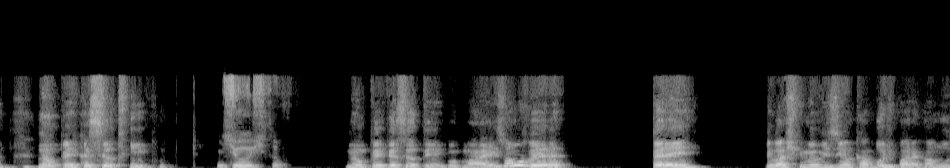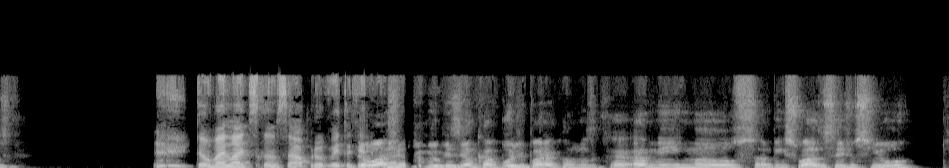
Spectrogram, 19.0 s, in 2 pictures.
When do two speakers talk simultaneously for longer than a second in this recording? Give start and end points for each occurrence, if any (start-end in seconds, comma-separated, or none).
none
